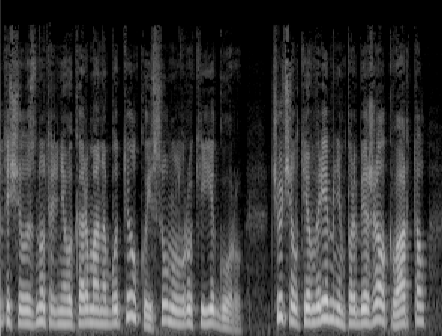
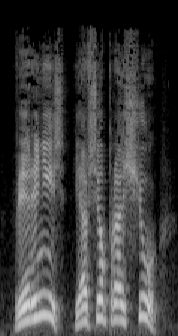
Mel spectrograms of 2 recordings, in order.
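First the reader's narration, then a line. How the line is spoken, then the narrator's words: Yelling. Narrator (Russian): заорал Макс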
